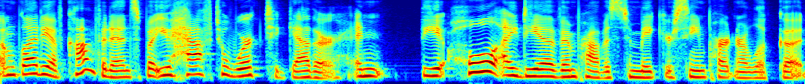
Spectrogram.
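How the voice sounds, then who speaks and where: With a normal speaking voice, a woman talks at a fairly quick pace with lively intonation, in a dry, close sound with no echo on a very clean recording with a silent background. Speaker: improv performer and teacher, radio producer. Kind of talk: casual chat. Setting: studio. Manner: joking, quick banter.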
